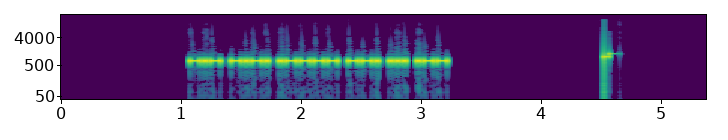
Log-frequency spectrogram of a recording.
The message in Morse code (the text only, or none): KC1GSW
